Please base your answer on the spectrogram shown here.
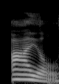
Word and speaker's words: aisle: Four, aisle seat, pronounced aisle seat, the seat next to the walkway. S is silent. Don't let it trick you.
